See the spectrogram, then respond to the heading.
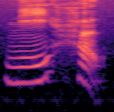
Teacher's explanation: If the third tone appears in the middle of the sentence, then you just need to pronounce it as a low tone. Just stop at the lowest point of your voice. For example, here just say 你很 instead of 你很. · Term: half third tone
